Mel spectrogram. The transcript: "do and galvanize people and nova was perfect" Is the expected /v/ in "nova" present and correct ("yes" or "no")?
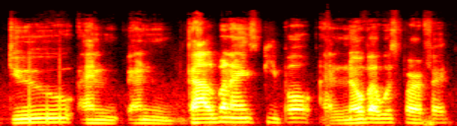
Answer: no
